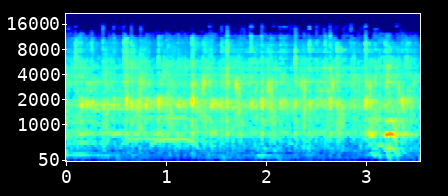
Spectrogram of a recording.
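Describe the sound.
An audience applauds steadily for a few seconds, a dense crackling wash of many hands clapping, with faint crowd voices mixed in and a brief louder burst near the end.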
